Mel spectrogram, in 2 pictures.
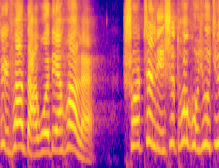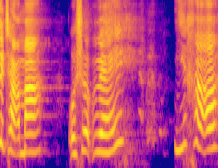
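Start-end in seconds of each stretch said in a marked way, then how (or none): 3.9-5.5 put-on, high, cutesy girly jiazi voice. Retelling answering a comedy theater's phone calls, in a put-on cutesy girly voice. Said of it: "你要用夹子音".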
